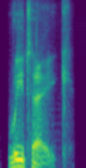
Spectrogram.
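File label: "retake", British English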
